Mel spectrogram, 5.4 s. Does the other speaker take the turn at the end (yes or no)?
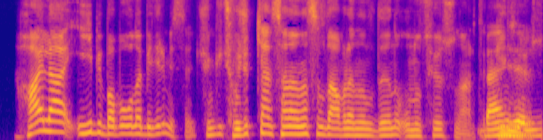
yes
